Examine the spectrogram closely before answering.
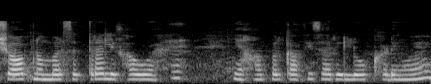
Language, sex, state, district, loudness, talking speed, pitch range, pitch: Hindi, female, Uttarakhand, Uttarkashi, -19 LUFS, 195 wpm, 230-240 Hz, 230 Hz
